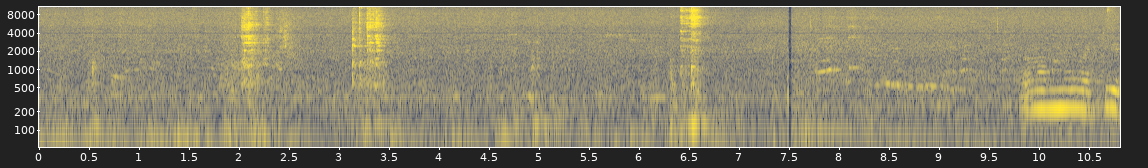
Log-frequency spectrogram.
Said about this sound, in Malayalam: അതുവരെ നമുക്ക് നന്നായി ഇളക്കി കൊടുക്കാം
